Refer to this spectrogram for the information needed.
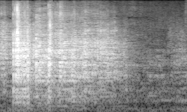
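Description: A quick clatter of yellow dice tumbling across a hard tabletop: several sharp clicks in a rapid burst that settle within half a second, followed by a quiet background.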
